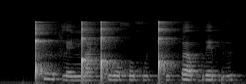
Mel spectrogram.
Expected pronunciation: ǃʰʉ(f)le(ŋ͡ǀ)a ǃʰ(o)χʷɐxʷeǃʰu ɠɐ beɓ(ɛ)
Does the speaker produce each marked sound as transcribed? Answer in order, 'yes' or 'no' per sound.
yes, no, no, no

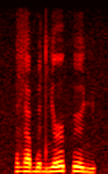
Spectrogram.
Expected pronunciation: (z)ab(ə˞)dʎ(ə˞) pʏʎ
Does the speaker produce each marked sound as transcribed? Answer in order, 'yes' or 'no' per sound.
yes, no, yes

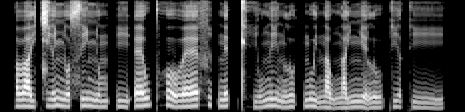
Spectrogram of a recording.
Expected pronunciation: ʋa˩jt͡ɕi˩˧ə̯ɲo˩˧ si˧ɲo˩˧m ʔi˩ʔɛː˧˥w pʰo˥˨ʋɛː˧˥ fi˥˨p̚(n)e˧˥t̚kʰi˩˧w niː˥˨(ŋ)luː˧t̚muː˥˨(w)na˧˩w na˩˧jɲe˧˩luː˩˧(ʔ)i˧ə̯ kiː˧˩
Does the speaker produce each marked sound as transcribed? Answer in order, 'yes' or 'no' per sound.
yes, no, no, no

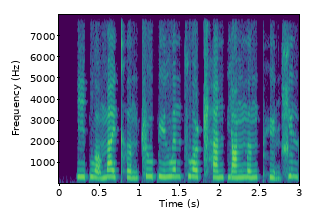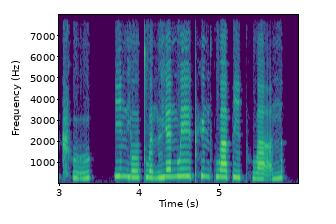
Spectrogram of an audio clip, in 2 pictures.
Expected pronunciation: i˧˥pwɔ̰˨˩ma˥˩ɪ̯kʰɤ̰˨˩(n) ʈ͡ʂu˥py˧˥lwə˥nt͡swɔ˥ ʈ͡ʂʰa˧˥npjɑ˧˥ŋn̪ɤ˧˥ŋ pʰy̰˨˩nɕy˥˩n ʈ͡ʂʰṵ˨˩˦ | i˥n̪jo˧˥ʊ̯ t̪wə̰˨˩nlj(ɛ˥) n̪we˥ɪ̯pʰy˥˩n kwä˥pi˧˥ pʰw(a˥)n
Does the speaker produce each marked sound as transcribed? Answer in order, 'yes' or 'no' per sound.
no, yes, no

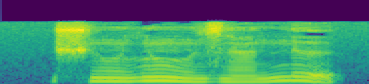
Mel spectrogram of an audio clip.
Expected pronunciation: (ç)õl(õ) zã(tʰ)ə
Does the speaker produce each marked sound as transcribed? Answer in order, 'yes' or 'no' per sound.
no, yes, no

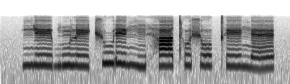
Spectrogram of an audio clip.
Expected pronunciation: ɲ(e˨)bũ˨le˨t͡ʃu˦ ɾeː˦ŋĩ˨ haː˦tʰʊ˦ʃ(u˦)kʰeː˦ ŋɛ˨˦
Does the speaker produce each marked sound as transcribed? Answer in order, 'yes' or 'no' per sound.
no, no

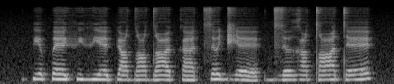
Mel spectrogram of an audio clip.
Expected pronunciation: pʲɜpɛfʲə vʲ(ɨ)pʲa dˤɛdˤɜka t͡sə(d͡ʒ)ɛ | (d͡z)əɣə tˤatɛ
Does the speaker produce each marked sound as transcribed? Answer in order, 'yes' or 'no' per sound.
no, yes, yes

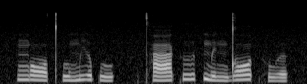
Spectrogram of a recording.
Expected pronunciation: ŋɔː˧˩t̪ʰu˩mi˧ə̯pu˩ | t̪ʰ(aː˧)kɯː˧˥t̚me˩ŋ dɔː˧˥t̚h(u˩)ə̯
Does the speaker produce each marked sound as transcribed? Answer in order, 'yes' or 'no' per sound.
no, yes

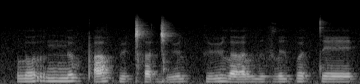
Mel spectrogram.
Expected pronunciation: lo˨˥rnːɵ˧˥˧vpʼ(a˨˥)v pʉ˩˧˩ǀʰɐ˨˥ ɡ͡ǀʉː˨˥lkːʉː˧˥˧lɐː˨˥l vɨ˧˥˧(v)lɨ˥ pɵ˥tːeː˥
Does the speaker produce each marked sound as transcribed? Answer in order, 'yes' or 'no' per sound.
yes, yes

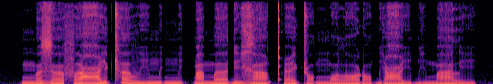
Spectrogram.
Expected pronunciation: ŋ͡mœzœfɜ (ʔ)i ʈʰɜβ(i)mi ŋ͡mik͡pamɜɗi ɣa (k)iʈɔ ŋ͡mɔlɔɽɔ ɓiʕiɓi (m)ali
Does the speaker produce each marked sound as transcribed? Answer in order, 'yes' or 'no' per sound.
no, yes, no, yes

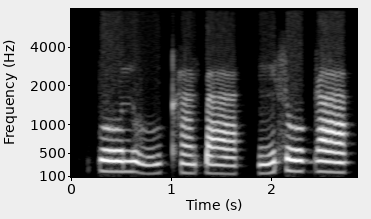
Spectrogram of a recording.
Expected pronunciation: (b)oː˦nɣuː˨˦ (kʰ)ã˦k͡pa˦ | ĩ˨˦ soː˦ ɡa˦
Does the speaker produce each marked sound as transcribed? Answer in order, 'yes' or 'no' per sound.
no, yes

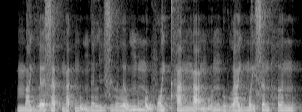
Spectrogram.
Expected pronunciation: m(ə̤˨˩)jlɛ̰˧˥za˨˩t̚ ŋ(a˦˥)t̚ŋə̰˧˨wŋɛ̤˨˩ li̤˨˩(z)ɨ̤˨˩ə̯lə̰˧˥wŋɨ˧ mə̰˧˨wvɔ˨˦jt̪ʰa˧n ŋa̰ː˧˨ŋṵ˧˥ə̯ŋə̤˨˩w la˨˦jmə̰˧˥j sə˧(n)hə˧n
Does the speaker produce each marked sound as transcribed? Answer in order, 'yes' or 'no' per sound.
no, no, yes, yes

